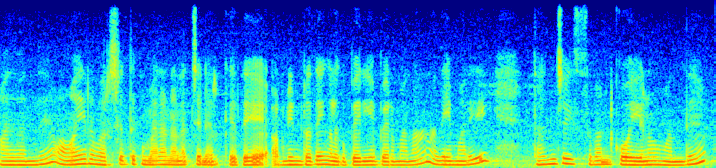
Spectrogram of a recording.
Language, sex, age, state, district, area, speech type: Tamil, female, 45-60, Tamil Nadu, Thanjavur, rural, spontaneous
